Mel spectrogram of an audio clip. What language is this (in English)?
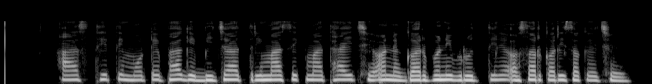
Gujarati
